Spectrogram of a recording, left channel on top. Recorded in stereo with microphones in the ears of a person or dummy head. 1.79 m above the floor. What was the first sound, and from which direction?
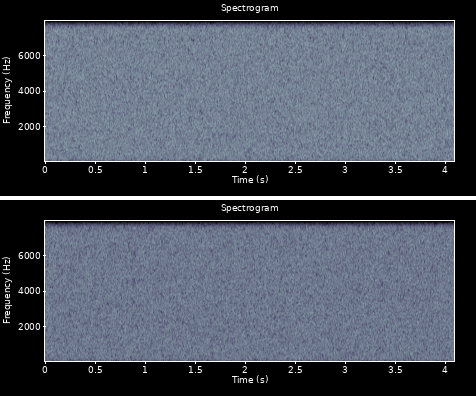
Only background noise.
